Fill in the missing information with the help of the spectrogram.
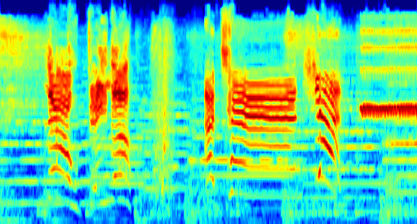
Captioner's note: whistle blow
